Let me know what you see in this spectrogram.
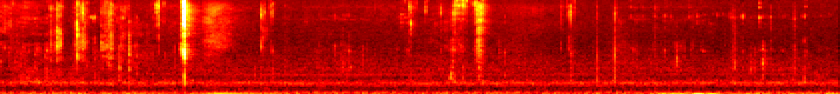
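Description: Close-up chewing of a deep-fried egg roll, with soft crunches and wet mouth clicks. A sharp click comes about two seconds in, over a faint steady hum.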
